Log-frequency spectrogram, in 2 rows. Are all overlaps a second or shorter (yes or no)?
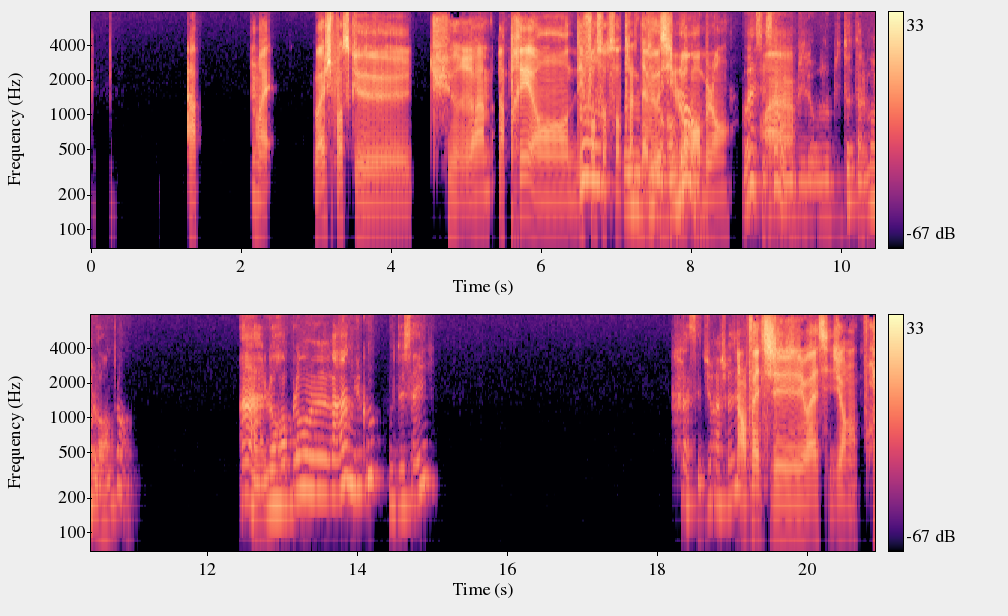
no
